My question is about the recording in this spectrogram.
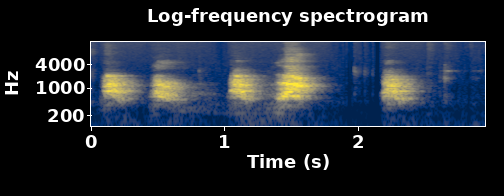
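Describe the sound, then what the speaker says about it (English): Dogs bark sharply indoors, five separate woofs in an uneven rhythm with short pauses between, fairly close and with no talking. "My dogs are going crazy"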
